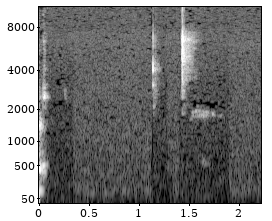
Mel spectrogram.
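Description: A man's voice ends a sentence, then a pause of near-silent room tone broken by two short, faint clicks a little over a second in, about a third of a second apart.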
